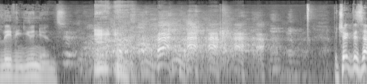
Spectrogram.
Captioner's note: clears throat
